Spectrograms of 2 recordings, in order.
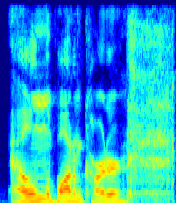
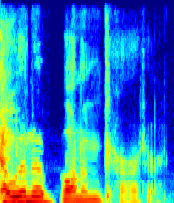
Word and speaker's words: Helena Bonham Carter: Helen Bottom Carter.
